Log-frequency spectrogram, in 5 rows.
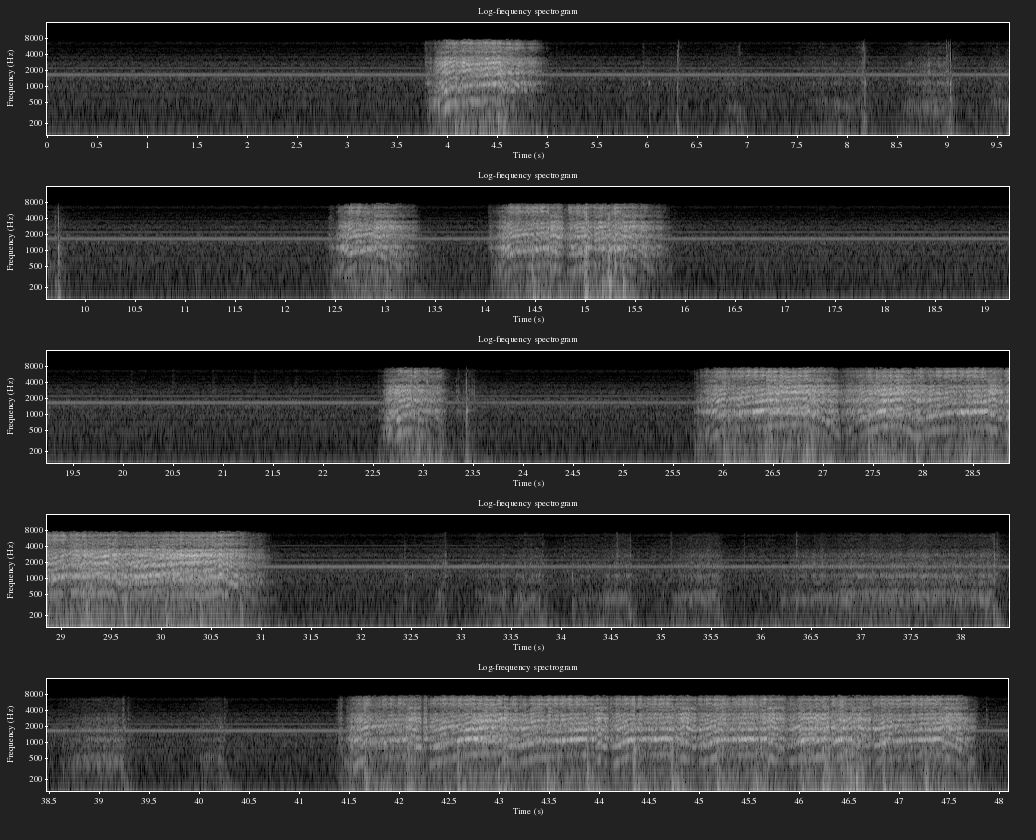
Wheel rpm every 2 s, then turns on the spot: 0, 0, 40, 0, 10, 0, 30, 80, 10, 0, 0, 30, 10, 110, 120, 60, 0, 10, 20, 10, 20, 130, 130, 120.
8-10 34-40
